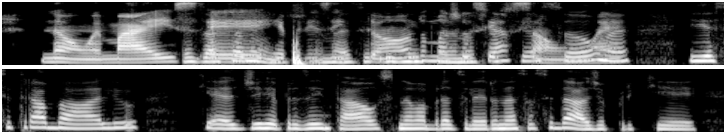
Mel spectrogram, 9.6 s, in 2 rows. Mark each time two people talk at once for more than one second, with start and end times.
1.2-4.1

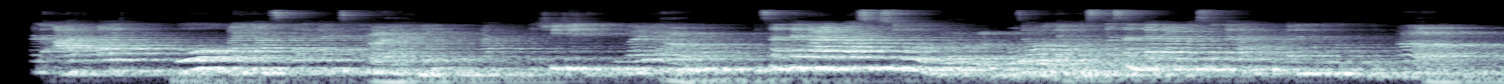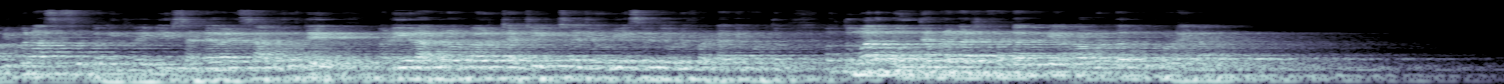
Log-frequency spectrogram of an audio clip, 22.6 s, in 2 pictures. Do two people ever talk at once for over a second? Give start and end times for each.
none

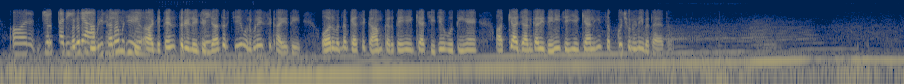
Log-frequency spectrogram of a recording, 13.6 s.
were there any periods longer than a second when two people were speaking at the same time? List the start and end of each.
1.1-2.3

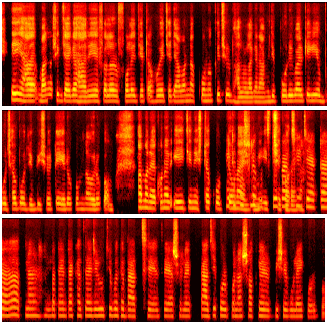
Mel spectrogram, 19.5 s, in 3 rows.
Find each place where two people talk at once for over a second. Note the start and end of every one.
11.0-12.5

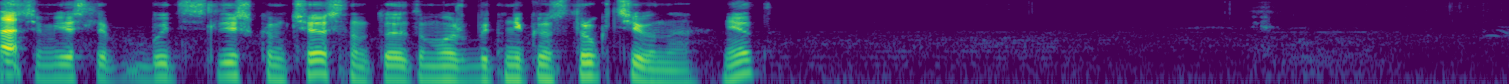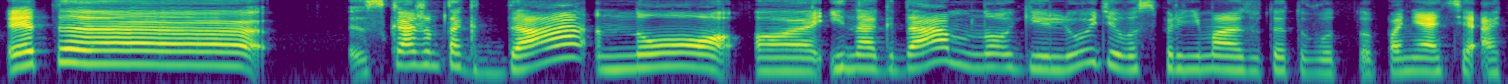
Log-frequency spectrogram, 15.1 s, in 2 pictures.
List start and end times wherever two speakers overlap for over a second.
none

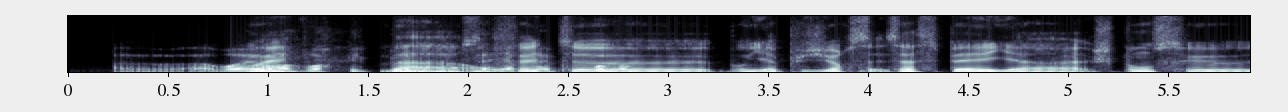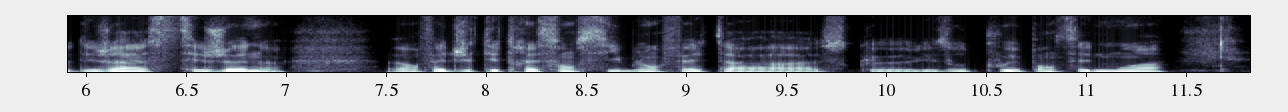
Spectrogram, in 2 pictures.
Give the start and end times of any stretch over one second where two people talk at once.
1.6-2.8

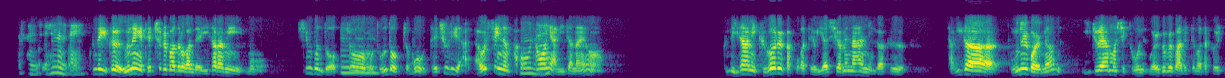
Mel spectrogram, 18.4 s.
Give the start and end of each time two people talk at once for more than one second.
none

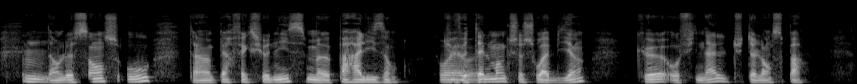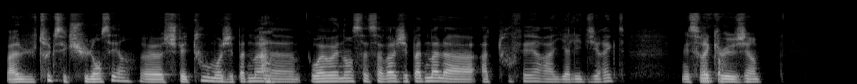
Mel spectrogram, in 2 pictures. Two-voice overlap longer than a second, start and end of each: none

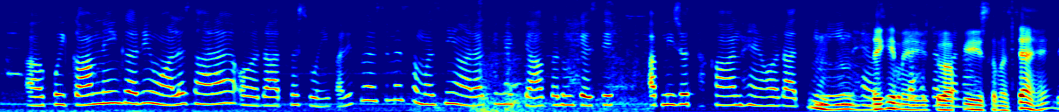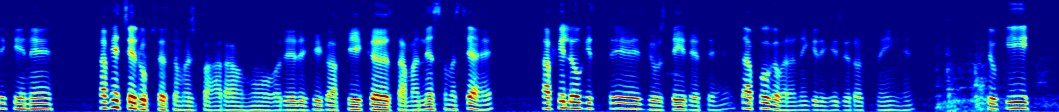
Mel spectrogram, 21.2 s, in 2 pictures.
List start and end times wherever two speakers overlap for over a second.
8.1-9.8

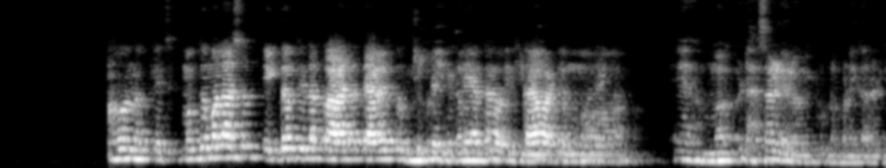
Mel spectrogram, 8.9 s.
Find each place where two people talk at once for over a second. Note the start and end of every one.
4.0-6.2

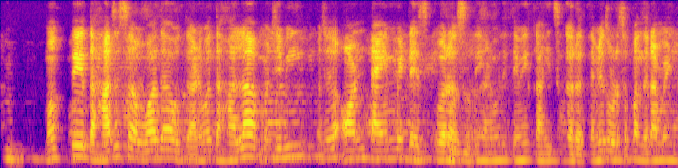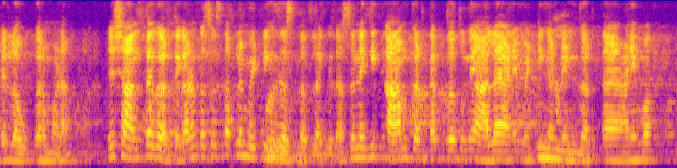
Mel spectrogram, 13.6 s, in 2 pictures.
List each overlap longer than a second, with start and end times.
none

